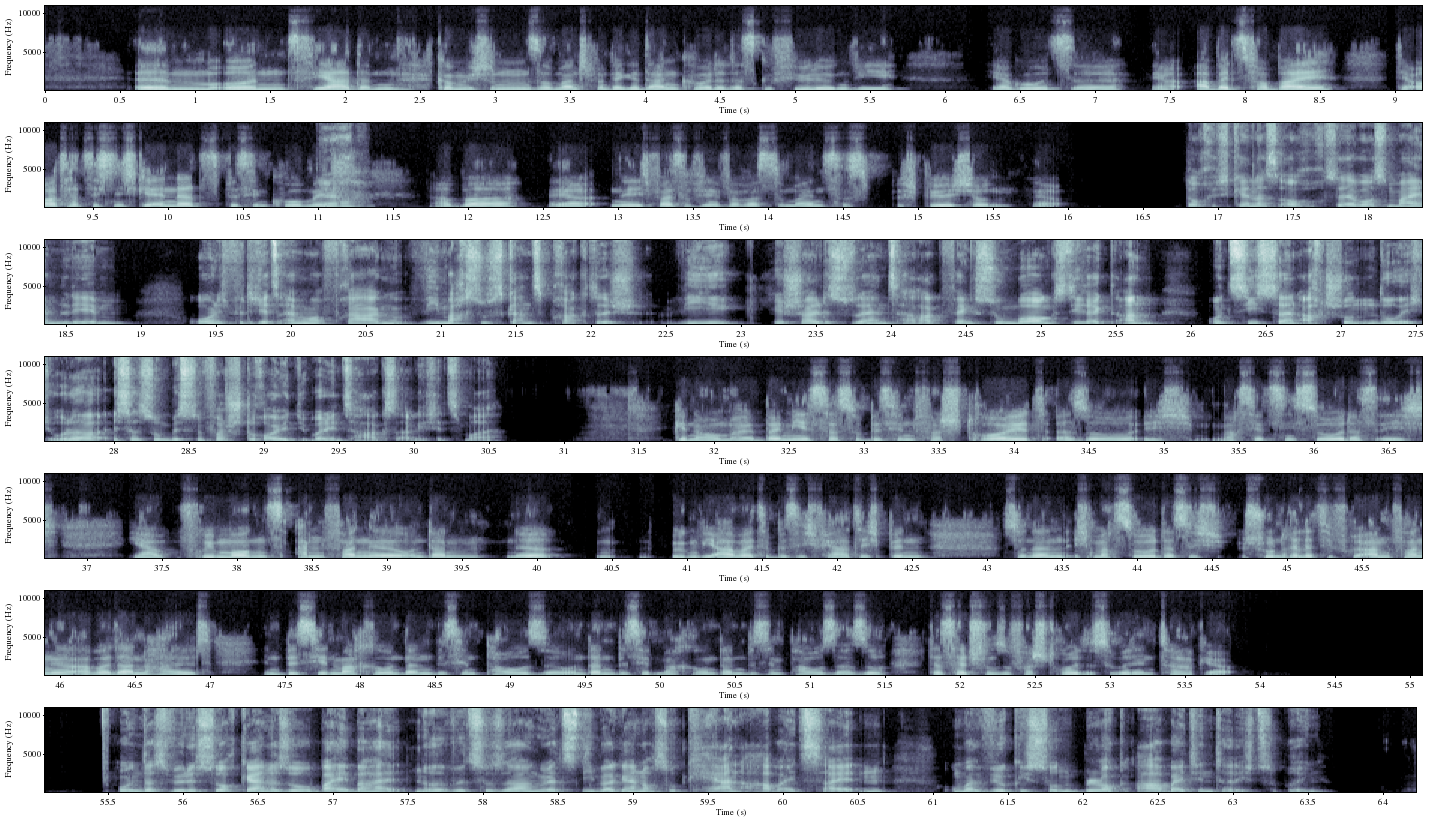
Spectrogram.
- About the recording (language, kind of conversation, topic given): German, podcast, Wie hat das Arbeiten im Homeoffice deinen Tagesablauf verändert?
- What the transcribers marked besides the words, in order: none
